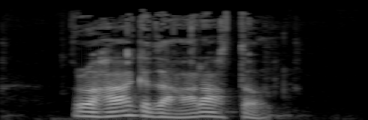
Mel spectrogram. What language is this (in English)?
Kabyle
